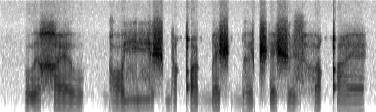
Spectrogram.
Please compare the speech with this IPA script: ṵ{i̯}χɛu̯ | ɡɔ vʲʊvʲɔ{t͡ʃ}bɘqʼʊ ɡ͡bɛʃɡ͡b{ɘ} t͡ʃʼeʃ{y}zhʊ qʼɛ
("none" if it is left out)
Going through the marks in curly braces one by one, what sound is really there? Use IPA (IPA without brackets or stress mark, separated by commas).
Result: i̯, ʃ, ɘ, y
